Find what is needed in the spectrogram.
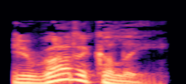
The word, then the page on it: erotically: British English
